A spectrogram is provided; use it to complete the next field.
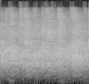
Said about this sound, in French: On applaudit très très fort Kamel.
